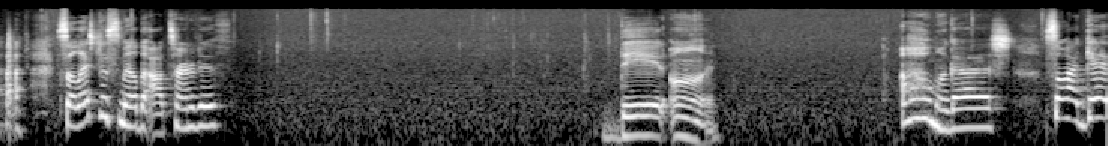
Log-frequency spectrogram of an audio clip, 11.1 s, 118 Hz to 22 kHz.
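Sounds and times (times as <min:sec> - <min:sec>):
faint room noise hiss: 0:00.0 - 0:11.0.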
